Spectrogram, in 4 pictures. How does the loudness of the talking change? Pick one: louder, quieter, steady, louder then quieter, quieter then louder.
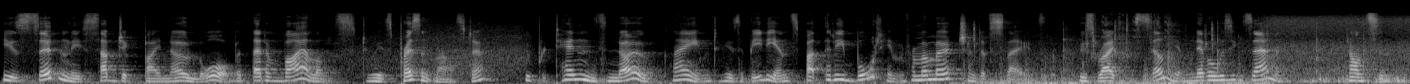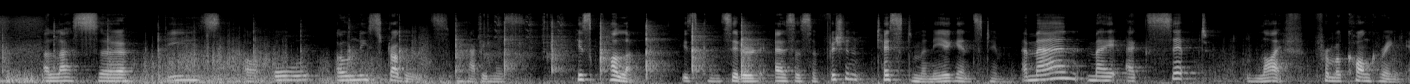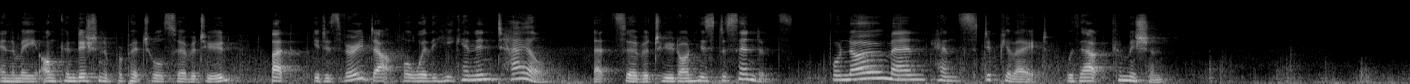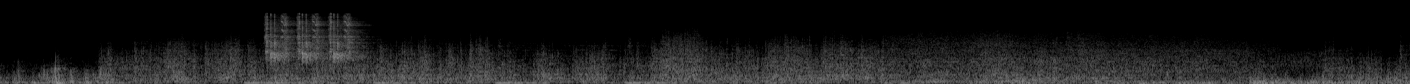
steady.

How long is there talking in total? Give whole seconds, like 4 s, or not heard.
40 s.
